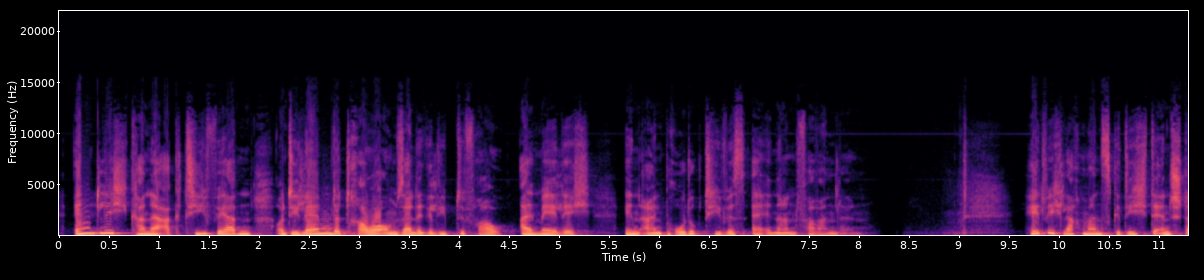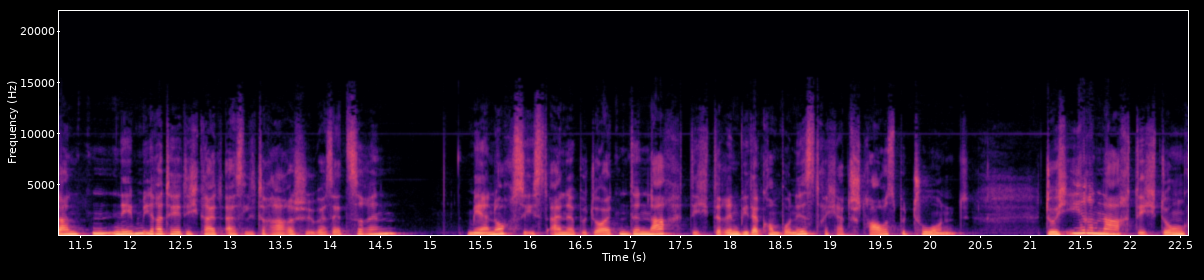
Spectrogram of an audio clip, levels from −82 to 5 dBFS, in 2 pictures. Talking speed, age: 120 wpm, 60-79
